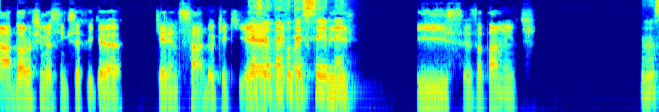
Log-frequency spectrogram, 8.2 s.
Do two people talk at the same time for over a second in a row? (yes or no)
yes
